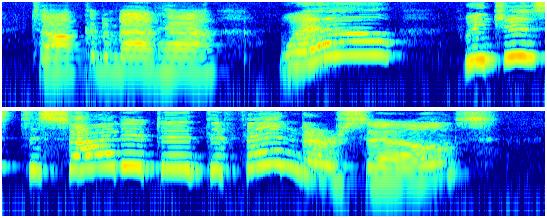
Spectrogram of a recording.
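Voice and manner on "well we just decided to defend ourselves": put-on very high-pitched southern American accent. Retelling own words to a reporter on television: southern accent. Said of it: "with my southern accent".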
